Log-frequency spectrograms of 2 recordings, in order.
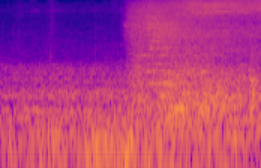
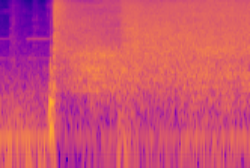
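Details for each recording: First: Tractor-trailer air brake chamber during roadside inspection, driver pressing and holding the brake: steady continuous hiss of escaping air under the truck, likely from a busted diaphragm inside the chamber. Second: Tractor-trailer air brake inspection: a sharp pop, then a loud steady hiss as the trailer loses all its air and the spring parking brakes apply as designed.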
